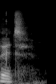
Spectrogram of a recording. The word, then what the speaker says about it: Clovehitch: So tonight we are going to dive into a movie called, is it The Clovehitch Killer? Is that how you say it? Correct. Clovehitch.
